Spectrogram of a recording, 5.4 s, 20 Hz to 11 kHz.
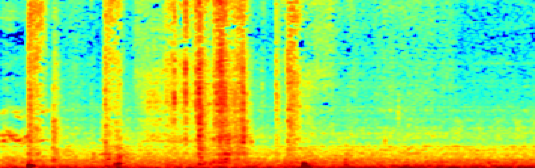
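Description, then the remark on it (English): Crisp rustling of thin paper pages that stick together being fingered and pulled apart while turning to Romans 8, in several short scratchy bursts over a low steady hum, with no one talking. “Sometimes this paper just loves to stick together.”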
